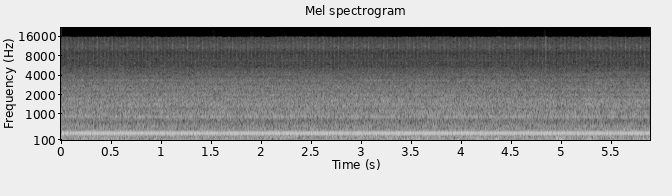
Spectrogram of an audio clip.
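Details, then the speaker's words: 2005 Chevrolet Astra overheating and pushing out coolant: at 221 degrees one fan finally engages but only on second speed, loud steady drone over idle; neither fan runs on first speed and the other spins very slowly; later fixed by replacing a relay. "entró el ventilador pero entró en segunda velocidad [Música] se escucha un sonido bastante fuerte"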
